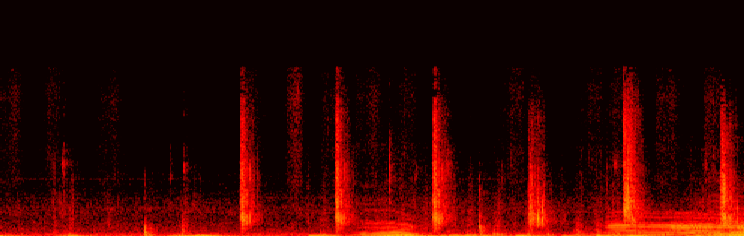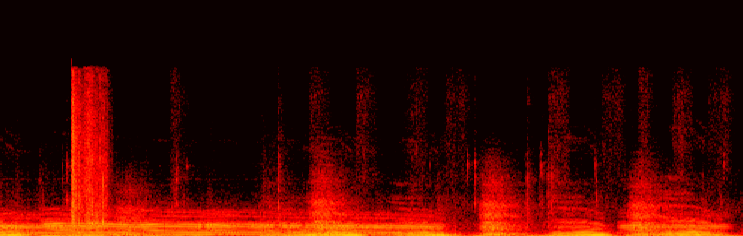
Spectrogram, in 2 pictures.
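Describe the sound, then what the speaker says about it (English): Cattle mooing in a farming video game, several long drawn-out moos overlapping and repeating, loud and close, with footstep-like tapping earlier and a voice talking underneath. "I hear you, cows."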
